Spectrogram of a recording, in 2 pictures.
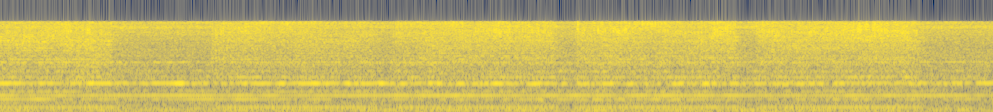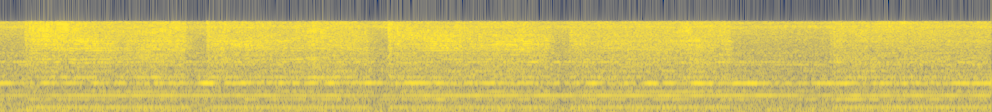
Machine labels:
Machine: slide rail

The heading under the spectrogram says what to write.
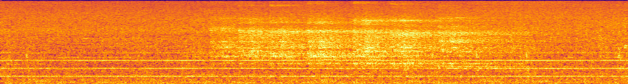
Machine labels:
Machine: fan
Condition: normal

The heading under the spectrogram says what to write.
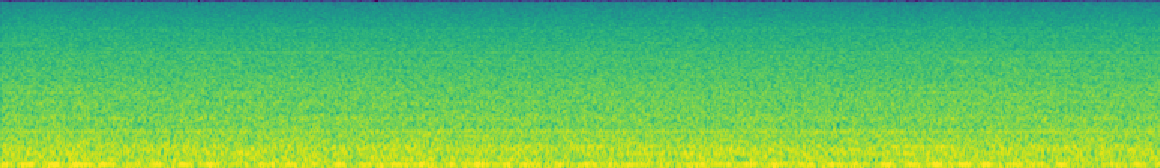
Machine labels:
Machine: fan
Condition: normal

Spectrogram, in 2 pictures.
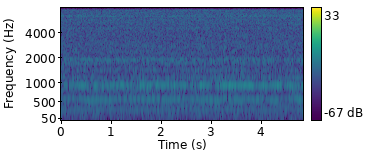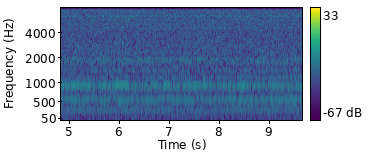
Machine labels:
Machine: fan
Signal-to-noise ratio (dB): -6 dB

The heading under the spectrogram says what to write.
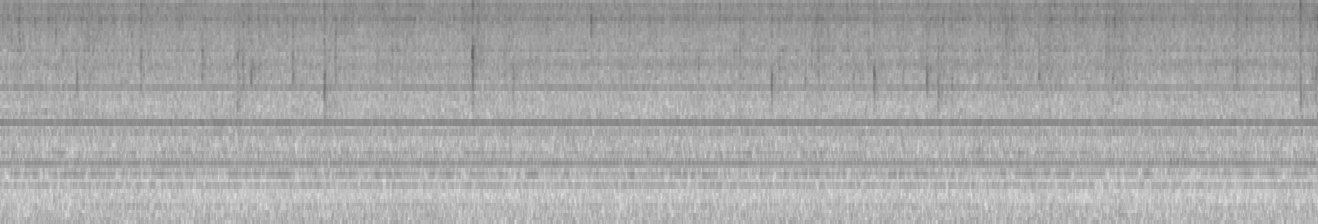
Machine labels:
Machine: pump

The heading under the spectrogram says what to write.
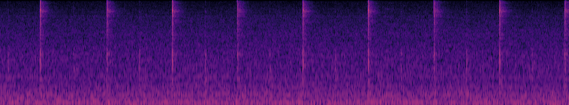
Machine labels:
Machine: valve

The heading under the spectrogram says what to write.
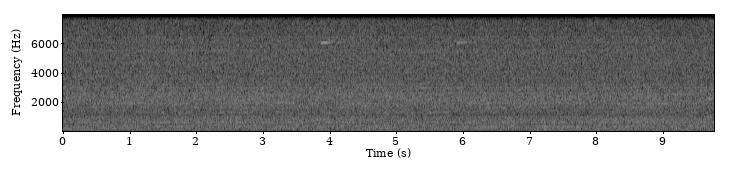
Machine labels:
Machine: fan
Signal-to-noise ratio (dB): 6 dB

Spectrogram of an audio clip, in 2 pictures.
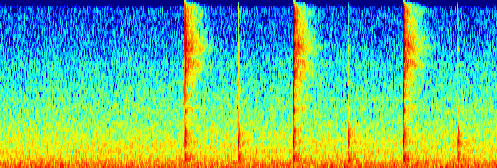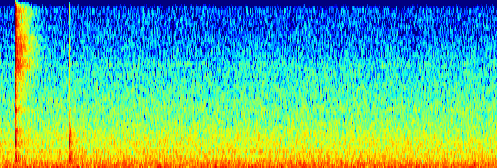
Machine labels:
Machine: valve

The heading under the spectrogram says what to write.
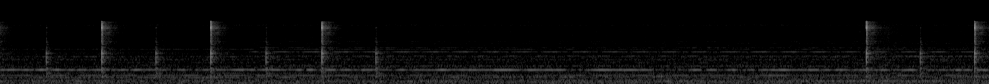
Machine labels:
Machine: valve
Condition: normal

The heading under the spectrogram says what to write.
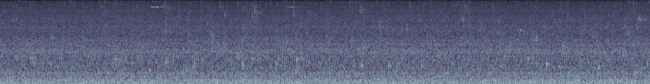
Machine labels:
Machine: pump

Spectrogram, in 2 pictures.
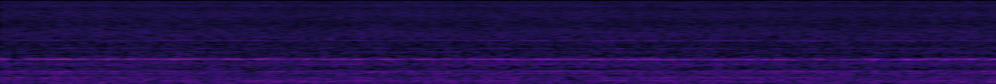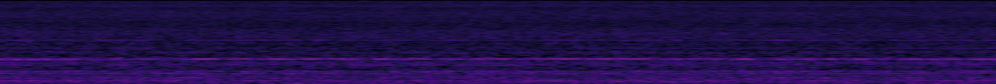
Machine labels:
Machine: fan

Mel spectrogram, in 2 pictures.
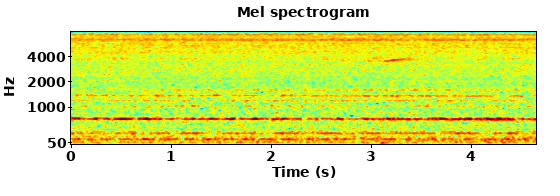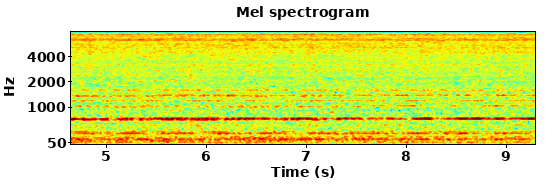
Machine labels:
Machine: fan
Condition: abnormal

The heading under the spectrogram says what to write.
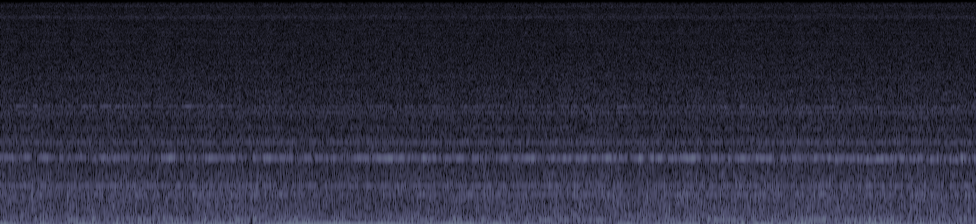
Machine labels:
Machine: fan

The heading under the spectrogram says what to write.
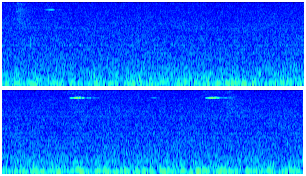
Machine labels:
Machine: fan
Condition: normal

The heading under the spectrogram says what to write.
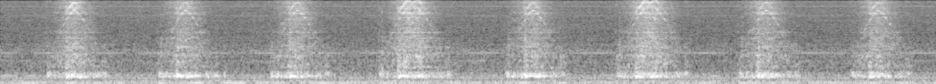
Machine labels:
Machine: slide rail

